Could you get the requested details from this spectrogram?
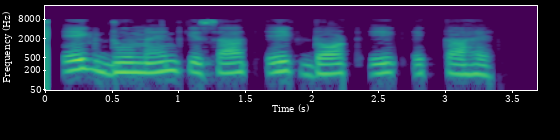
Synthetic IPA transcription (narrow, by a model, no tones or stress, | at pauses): eːkɖuːmɛ̃ːnɖkesaːt̪ʰeːkɖɔːʈeːkekːaɦɛː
